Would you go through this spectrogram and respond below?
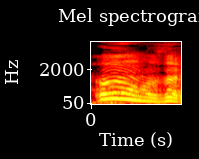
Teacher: Karena ain [berdehem] ain fi'ilnya ya ain fi'il yang nomor dua nomor 3 ya ini harakatnya domah sehingga alif wasalnya harus dibaca u juga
